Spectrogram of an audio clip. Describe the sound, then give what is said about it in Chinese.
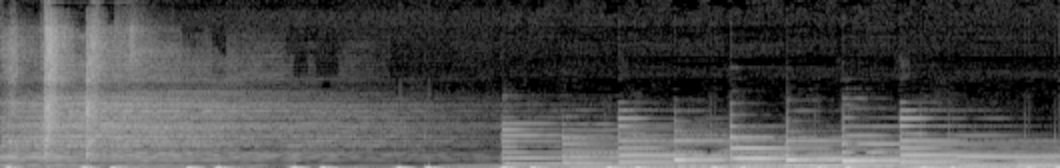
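Heartbeat sound effect in an audio drama: steady, low, thudding beats that grow quicker, with sustained musical tones entering partway through beneath the pulse. “心跳骤然加快”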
